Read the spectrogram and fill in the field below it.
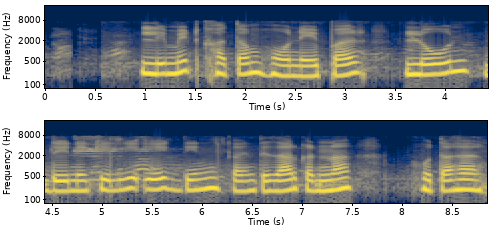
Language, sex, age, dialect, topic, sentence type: Hindi, female, 25-30, Hindustani Malvi Khadi Boli, banking, statement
